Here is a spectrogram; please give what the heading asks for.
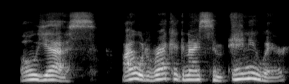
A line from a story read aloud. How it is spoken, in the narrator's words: father exclaimed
